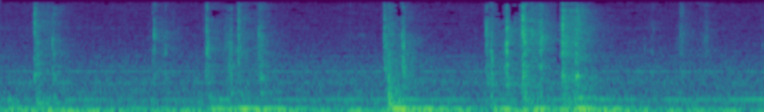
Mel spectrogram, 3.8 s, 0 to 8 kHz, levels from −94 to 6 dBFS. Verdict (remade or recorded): recorded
